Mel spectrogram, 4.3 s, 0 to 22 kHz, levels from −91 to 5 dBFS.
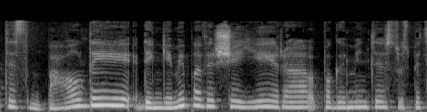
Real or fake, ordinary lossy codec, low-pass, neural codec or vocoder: real; MP3, 96 kbps; 9.9 kHz; none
